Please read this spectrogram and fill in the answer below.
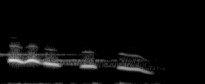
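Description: A short whistled tune that opens a network outro jingle: a brief high note, a wavering note, then a few notes that slide downward, the last falling furthest.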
